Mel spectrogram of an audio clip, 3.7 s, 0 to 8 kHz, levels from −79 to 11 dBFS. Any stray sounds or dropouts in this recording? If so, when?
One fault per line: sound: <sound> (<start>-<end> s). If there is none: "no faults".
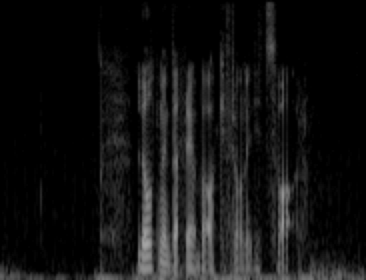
sound: dropout (1.8-1.9 s)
